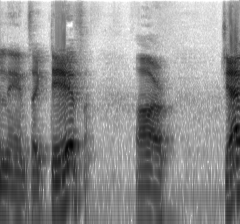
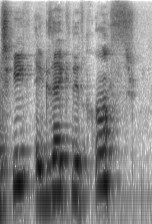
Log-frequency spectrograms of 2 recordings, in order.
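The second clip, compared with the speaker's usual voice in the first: the same confident tone, landing on Ostrich with a higher rising lilt; retelling his own slip, still sounding sure; mock blunder; 6 semitones higher, 4 dB quieter than usual. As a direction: proudly say the wrong word. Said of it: "and I went".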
